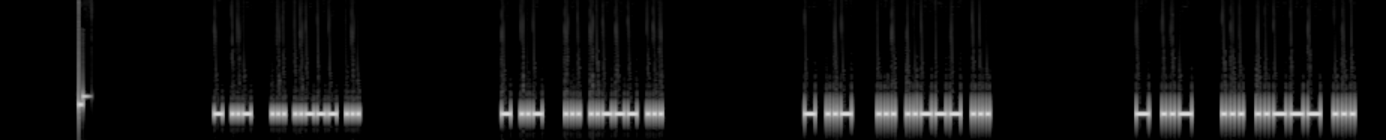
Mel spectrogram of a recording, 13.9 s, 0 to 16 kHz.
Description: Morse code, heard as a keyed tone, about 32 wpm, 700 Hz. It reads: TU S2S TU S2S TU S2S TU S2S
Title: Speed-Racing Common QSO Phrases - 28wpm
